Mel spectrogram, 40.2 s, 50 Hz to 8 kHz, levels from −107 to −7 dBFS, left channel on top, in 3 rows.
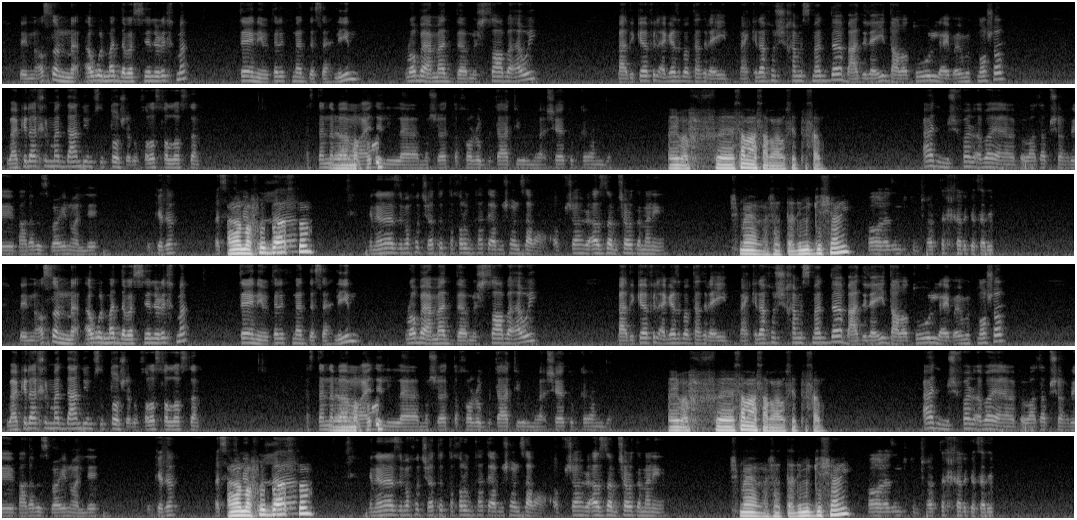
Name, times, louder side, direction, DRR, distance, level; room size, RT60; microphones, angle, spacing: voice 1, 0.2-2.4 3.0-4.5 5.0-6.7 7.7-12.6 13.5-15.9 17.4-21.0 24.9-28.2 28.6-29.0 29.5-30.5 31.4-35.1 37.7-39.2, right 2 dB, 30° right, 6.0 m, -48 dB
voice 2, 17.5-18.2 21.7-23.7 29.6-30.7 36.1-37.4, right 1 dB, 10° right, 0.6 m, -29 dB
head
